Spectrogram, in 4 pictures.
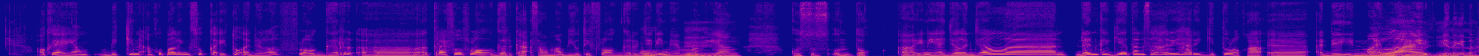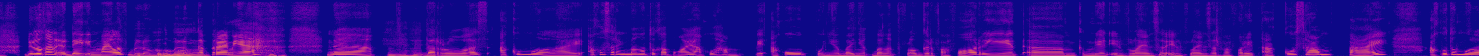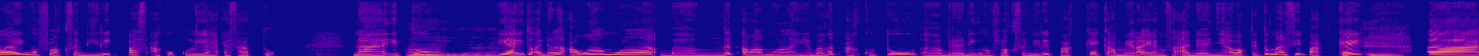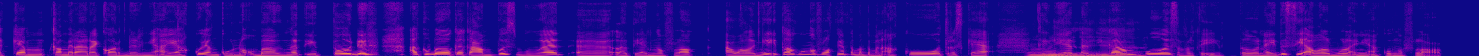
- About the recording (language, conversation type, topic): Indonesian, podcast, Ceritakan hobi lama yang ingin kamu mulai lagi dan alasannya
- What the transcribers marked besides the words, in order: in English: "travel vlogger"; in English: "beauty vlogger"; tapping; in English: "a day in my life"; in English: "a day in my life"; laughing while speaking: "ya"; in English: "recorder-nya"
